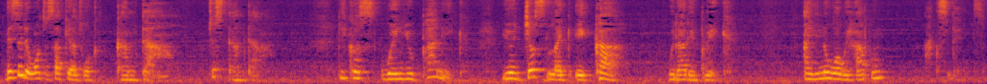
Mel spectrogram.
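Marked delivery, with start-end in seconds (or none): 1.4-3.3 softly whispered, soothing; whispered calm down. Shown as a demonstration. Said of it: "soothing the listener". 11.6-12.3 dramatic hushed whisper. Shown as a demonstration. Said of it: "dramatic whisper".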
